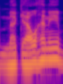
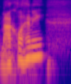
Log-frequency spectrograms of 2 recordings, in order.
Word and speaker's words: McElhenney: McElhenney or I thought his name was Rob McElhenney but he pronounced it McElhenney he is the creator of It's Always Sunny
